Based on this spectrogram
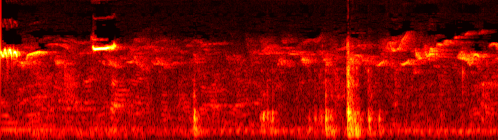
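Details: Oriental magpie-robin (kacer, Tretes type) singing in a lively, open 'ngeplong gacor ngobra' style: scattered high whistled phrases and short bright notes, two sharp whistles near the start, then softer warbled fragments over a low steady hum.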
